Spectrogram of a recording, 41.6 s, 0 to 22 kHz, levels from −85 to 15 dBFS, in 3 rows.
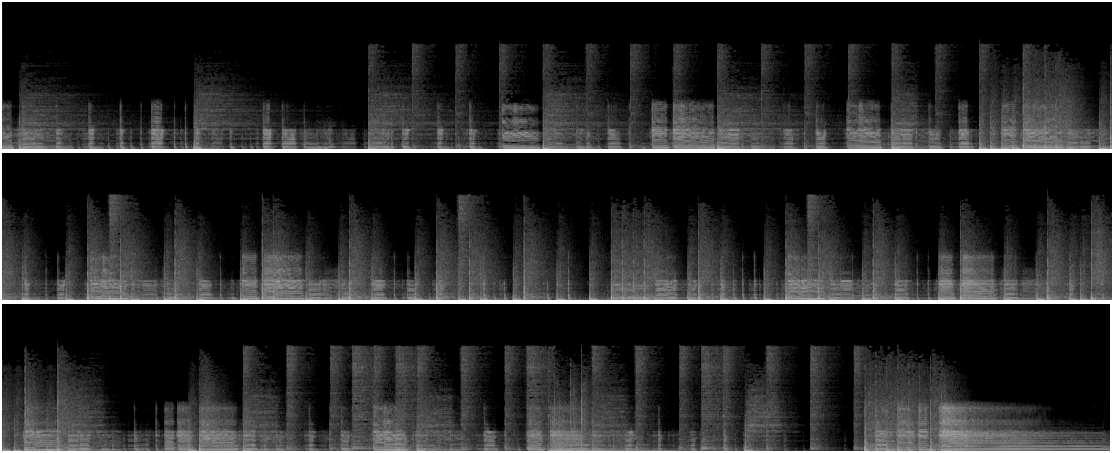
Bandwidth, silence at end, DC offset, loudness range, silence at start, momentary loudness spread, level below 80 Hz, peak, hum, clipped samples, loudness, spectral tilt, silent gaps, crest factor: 16 kHz; 0 s; under 0.1%; 7 LU; 0 s; 13 LU; -38 dBFS; -4 dBFS; none; under 0.1%; -29 LUFS; -4 dB/octave; none; 26 dB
